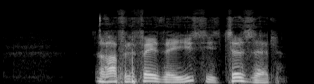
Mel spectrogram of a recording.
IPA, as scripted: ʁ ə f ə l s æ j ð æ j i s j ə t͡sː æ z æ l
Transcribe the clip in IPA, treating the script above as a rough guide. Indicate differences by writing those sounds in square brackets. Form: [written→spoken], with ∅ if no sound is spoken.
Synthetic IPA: ʁ ə f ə l [s→f] æ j ð æ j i s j ə t͡sː æ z æ l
